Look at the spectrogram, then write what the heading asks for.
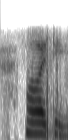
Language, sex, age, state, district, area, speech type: Santali, female, 18-30, Jharkhand, East Singhbhum, rural, conversation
